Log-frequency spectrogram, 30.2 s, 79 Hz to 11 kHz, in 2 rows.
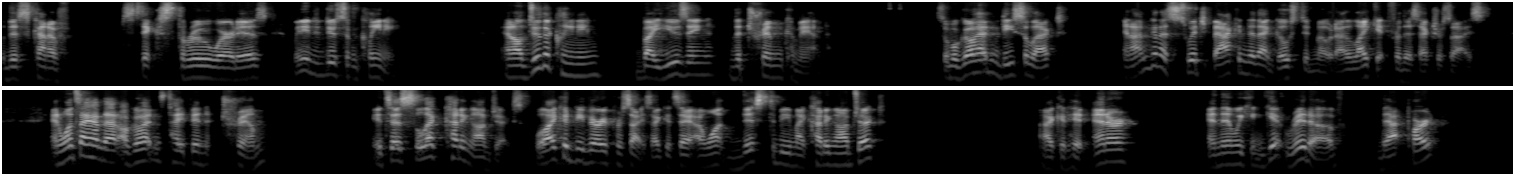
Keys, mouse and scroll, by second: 2.5 scroll down 10, 3.5 right click, 3.7 scroll down 5, 3.9 scroll, 4.5 scroll, 4.8 F15, 4.8 scroll down 5, 6.1-6.8 scroll up 3, 7.1-7.8 scroll up 3, 8.3 scroll up 2, 9.0 click, 9.5 scroll, 12.1 click, 13.5 click, 17.0-18.1 typing, 22.8 click, 23.8 click, 26.1 Return, 28.0 click.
